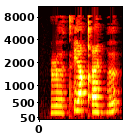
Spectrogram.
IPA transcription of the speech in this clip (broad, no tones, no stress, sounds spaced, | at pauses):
ɭ ɵ tʼ e qʼ i ɡ͡b ɵ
